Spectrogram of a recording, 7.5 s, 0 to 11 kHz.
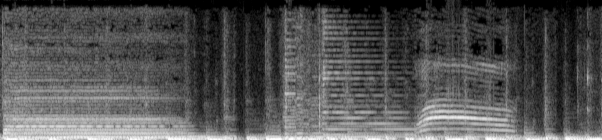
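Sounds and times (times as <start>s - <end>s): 
bouncy rhythmic music with a steady beat: 0.0s - 7.5s
cat meowing: 5.0s - 6.6s.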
